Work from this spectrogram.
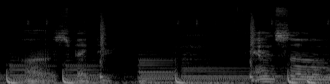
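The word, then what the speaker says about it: SPCTR: it's called spectre it's spelled s-p-c-t-r but it's pronounced uh specter and so right now as of today we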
